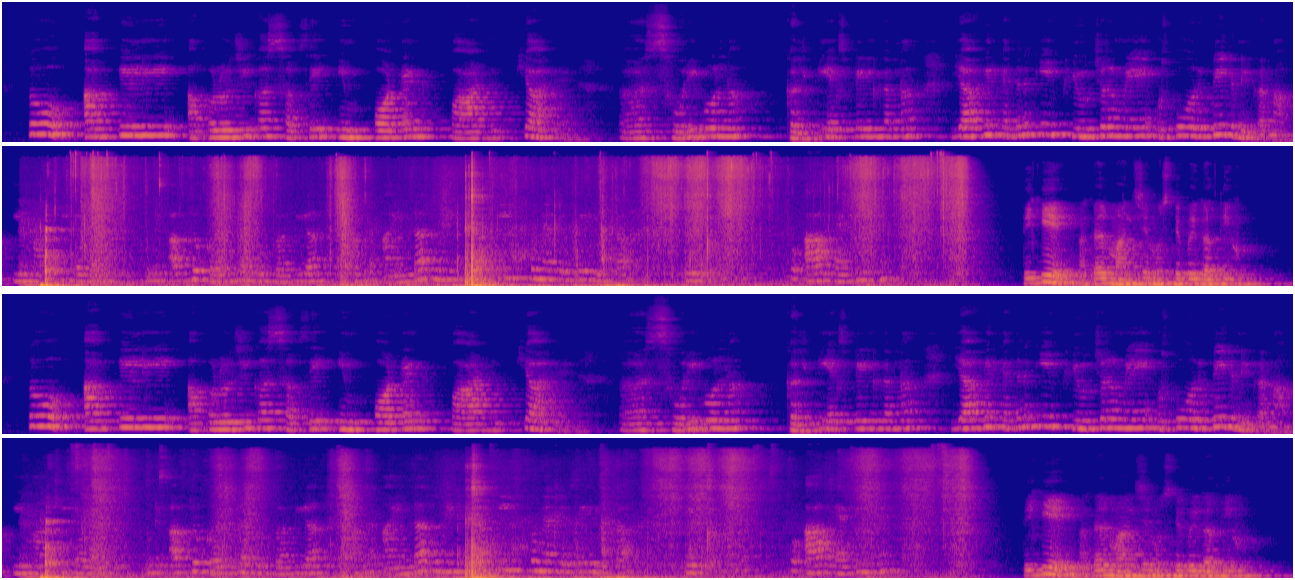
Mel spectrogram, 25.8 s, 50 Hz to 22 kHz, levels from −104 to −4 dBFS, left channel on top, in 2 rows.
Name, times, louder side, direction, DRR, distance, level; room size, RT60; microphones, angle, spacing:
voice 1, 0.3-4.2 4.5-4.8 5.2-5.7 6.2-7.4 7.8-14.0 14.3-19.2 19.7-20.4 20.8-21.8, equal, 10° left, -2 dB, 1.5 m, -53 dB
sound 1, 13.1-22.6, left 3 dB, 70° left, 0.6 m, -44 dB
voice 2, 23.1-25.3, left 2 dB, 90° left, 4 dB, 1.0 m, -44 dB
7.3 x 6.4 x 3.4 m, 0.84 s
head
